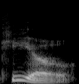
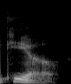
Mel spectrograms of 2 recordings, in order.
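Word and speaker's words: Keough: we were gone about Riley Kio which is how you pronounce the last name there it's uh shortening from a longer Gaelic name anglicized of course as the English were W to do so simply Riley Kio K okay and I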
